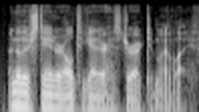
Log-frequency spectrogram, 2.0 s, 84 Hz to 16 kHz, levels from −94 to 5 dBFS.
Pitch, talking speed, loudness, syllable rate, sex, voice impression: 90 Hz, 210 wpm, -16 LUFS, 8.5 syllables/s, male, very masculine, adult-like, slightly thick, fluent, cool, sincere, slightly calm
